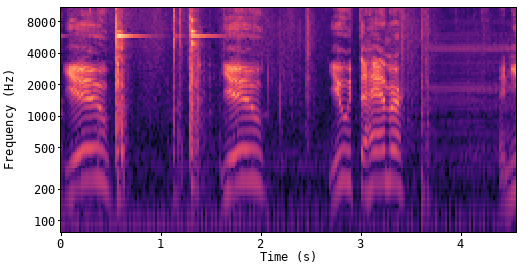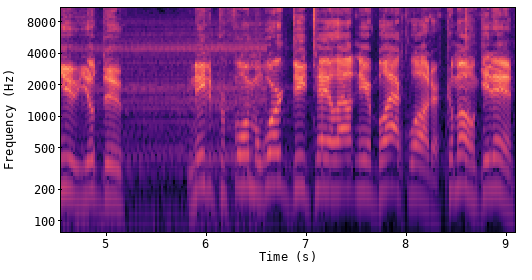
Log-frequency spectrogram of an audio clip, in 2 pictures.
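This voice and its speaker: A man's voice: sits high, a little slow, long pauses, pushed and bright, slight background noise. A man playing a grumbling, small-minded Old West prison guard in a video game. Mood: gruff, commanding. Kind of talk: dramatic video game cutscene acting.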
